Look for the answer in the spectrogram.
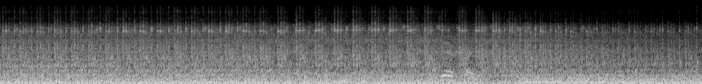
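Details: Cat C7 diesel in a 2005 Fleetwood Discovery on a Freightliner chassis with low power, unable to exceed 60-65 mph. Lumpy idle with no rpm change as injectors 5 and 6 are cut: dead cylinders, bad injectors, replaced.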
